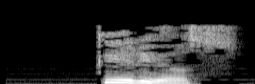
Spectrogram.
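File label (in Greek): "kyrios", Greek erasmic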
